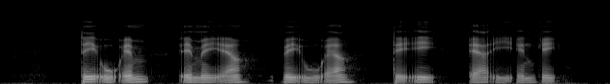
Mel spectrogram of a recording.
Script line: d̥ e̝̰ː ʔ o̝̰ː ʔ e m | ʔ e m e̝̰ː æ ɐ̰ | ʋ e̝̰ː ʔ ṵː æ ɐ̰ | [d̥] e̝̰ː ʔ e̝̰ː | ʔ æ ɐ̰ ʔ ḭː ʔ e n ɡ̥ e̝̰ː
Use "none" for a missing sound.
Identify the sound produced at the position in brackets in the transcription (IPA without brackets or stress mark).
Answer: d̥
